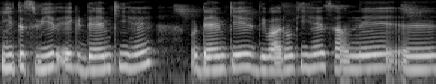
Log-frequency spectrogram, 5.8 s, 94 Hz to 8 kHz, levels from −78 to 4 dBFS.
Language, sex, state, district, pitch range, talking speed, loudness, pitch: Urdu, female, Andhra Pradesh, Anantapur, 210-230 Hz, 125 wpm, -19 LUFS, 220 Hz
